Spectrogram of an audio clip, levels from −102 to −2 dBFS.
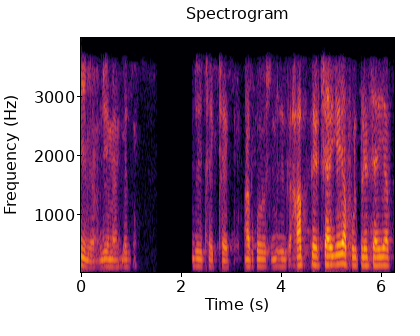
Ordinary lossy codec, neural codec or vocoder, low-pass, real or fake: AAC, 24 kbps; none; 3.6 kHz; real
